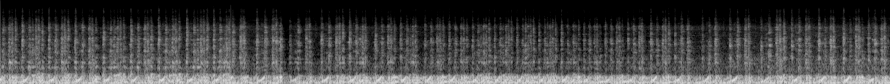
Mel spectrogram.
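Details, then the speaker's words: 1959 AMC Rambler Ambassador V8 first start after 39 years parked in a field, dual exhaust fallen off with rat nest debris; loud, deep, uneven open-pipe idle rumble, running rough on weak cylinders, owner hopes running clears sticky valves and rings. "looks like we got a runner boy the dual exhaust fell off but look at all this rat stuff that fell out"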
